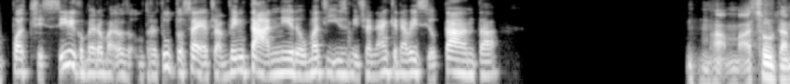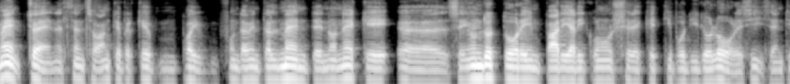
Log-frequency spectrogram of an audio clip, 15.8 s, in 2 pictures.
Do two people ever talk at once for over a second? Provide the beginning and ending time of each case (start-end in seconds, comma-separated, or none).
none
